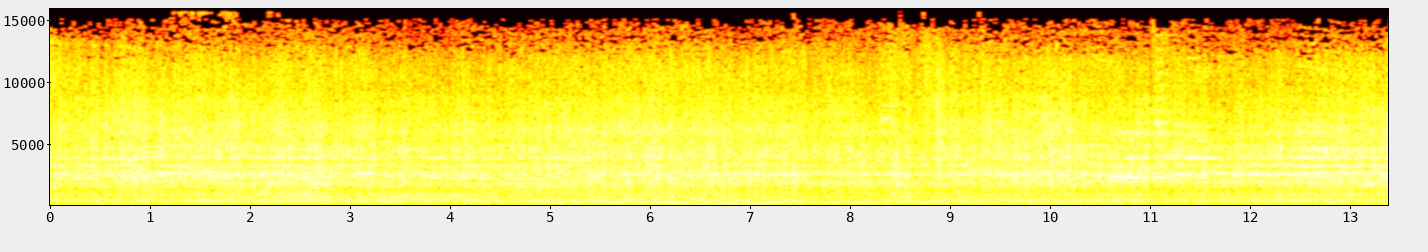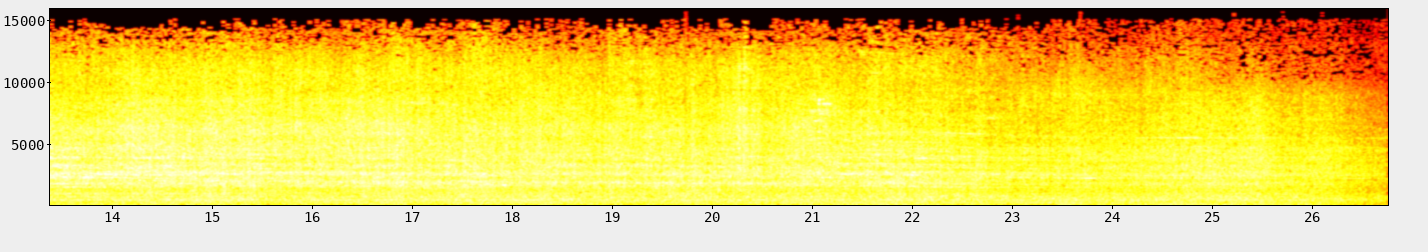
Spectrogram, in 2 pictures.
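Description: Freight train of tank cars and covered hoppers rolling past: steel wheels rumbling and clacking over the rails in a steady, loud stream, with a faint squeal at times. The sound begins to fade near the end as the last car goes by.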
